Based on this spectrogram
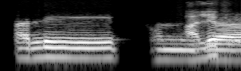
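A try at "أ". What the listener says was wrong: আলিফ টান হবে না, আলিফ আলিফ আলিফ কোনো সময় টান হবে না।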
